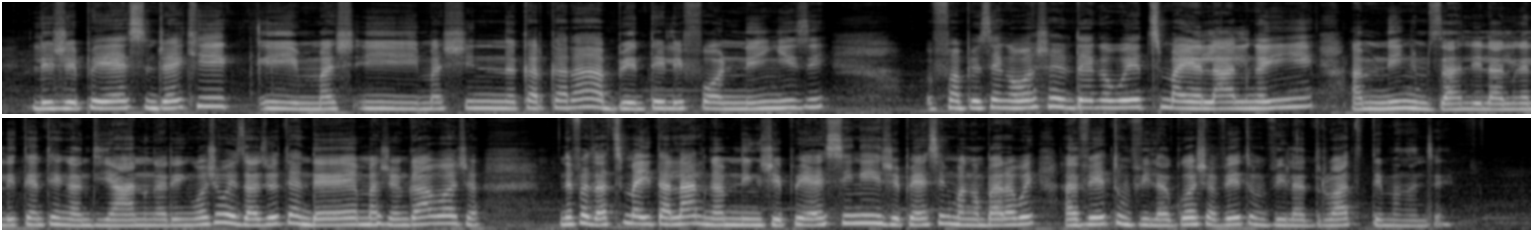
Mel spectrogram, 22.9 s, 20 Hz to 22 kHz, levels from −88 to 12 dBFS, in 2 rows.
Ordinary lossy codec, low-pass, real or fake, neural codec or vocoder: none; none; real; none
